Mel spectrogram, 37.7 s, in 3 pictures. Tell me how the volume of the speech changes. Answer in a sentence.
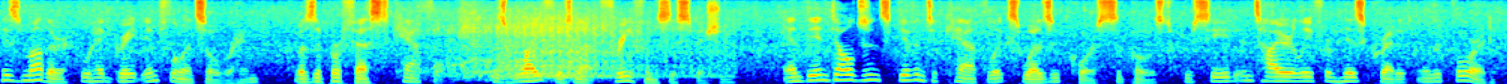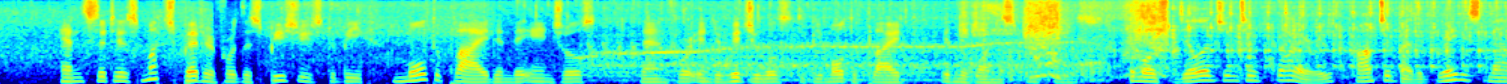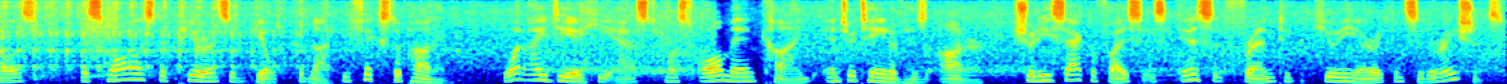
The volume of the speech stays about the same.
